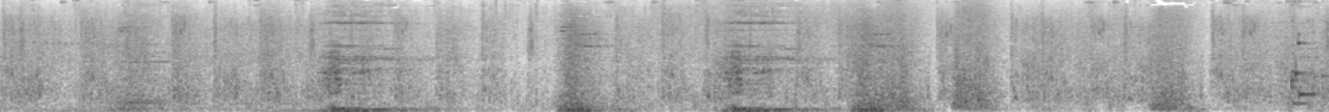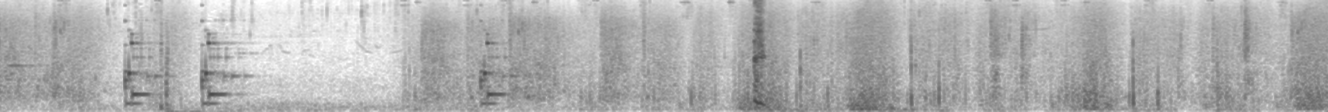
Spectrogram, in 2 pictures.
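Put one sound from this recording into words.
Footsteps splash quickly through shallow water.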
